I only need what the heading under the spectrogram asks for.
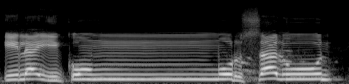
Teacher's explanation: یعنی میم کو میم سے ملا کر مشدد پڑھیں گے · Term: ادغام مثلین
